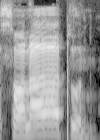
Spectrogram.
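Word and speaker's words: صلاة: এটা উচ্চারণ কি হবে? সলাতুন।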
